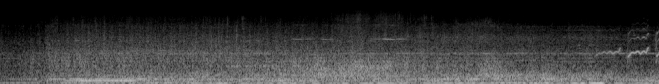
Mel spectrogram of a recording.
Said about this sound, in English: A car speeds towards the abandoned church.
